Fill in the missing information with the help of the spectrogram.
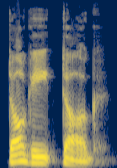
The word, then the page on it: dog eat dog: British English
